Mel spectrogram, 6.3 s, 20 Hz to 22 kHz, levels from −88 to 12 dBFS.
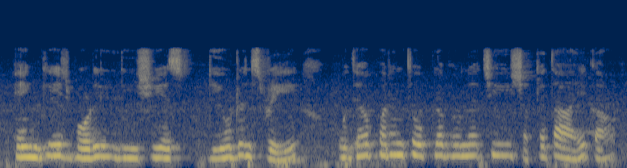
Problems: constant background noise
